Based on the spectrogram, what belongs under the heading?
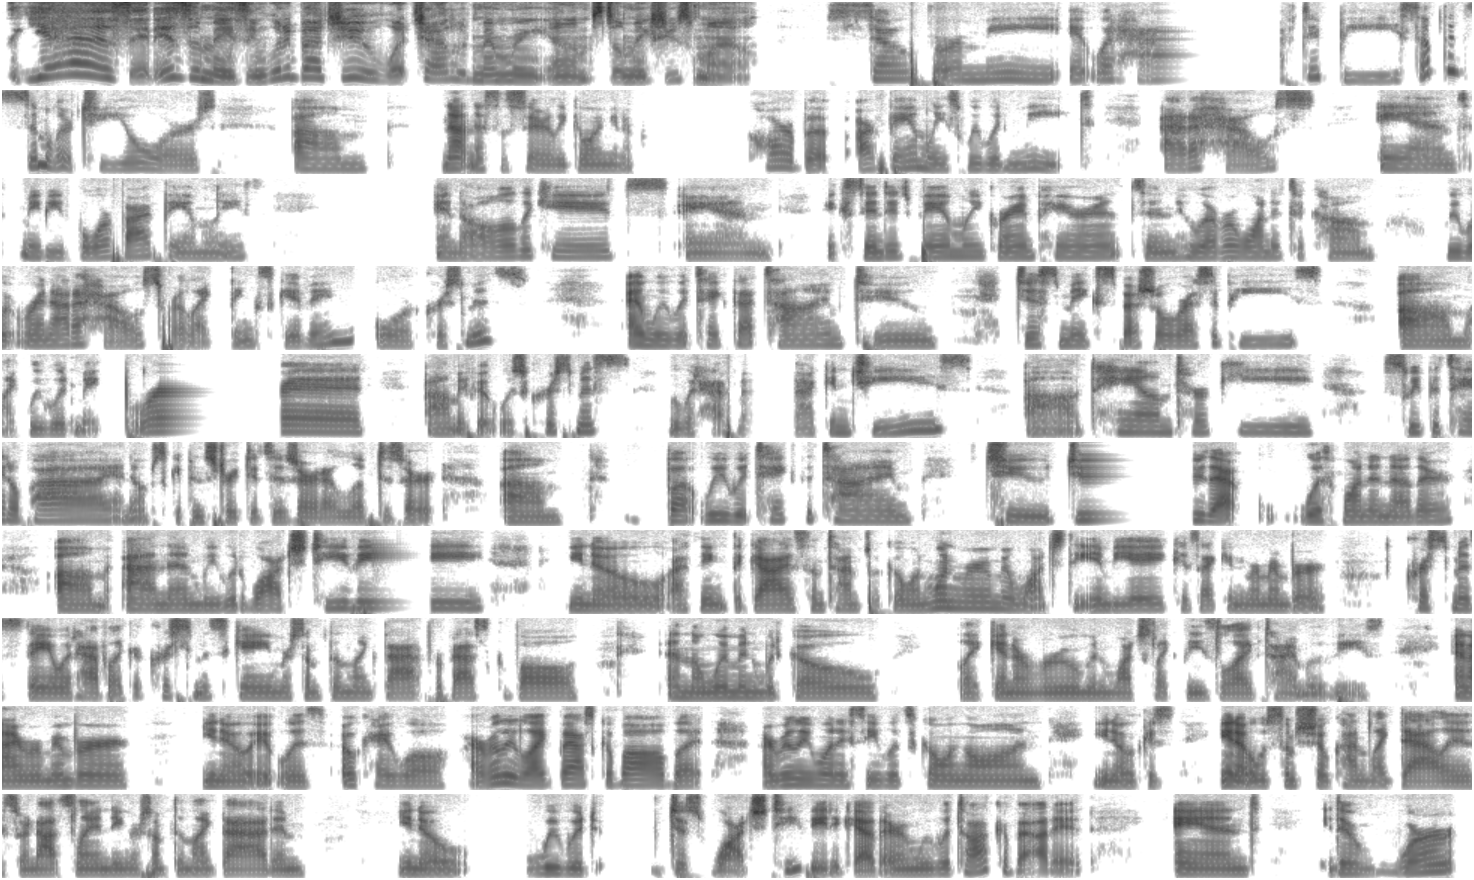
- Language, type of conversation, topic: English, unstructured, Which childhood memory still makes you smile, and what about it warms your heart today?
- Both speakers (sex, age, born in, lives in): female, 50-54, United States, United States; female, 65-69, United States, United States
- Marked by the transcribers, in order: other background noise; distorted speech; tapping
